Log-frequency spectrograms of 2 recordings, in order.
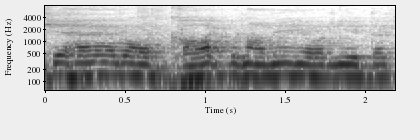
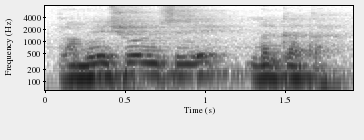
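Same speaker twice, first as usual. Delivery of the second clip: normal talking voice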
